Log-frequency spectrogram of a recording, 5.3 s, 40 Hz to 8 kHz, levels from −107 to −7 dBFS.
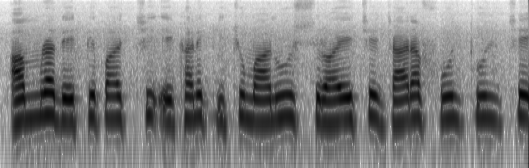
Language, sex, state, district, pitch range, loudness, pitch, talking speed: Bengali, male, West Bengal, Cooch Behar, 175-195 Hz, -19 LUFS, 190 Hz, 115 wpm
